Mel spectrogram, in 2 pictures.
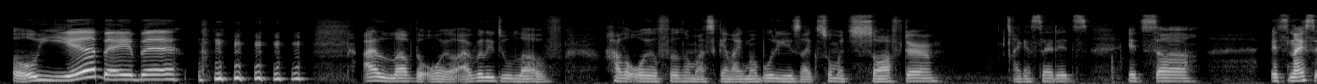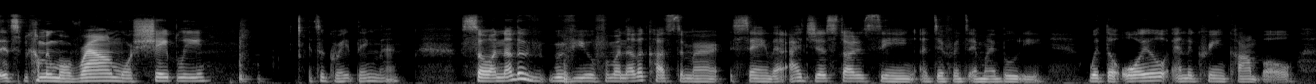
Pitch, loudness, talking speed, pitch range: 145 Hz, -24 LUFS, 155 wpm, 135-165 Hz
